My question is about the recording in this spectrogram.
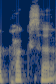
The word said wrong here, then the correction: Punxsutawney: I think I'm saying it right. Yeah, Punxsutawney.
